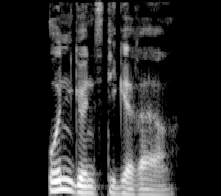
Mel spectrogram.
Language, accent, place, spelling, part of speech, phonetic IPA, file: German, Germany, Berlin, ungünstigerer, adjective, [ˈʊnˌɡʏnstɪɡəʁɐ], De-ungünstigerer.ogg
- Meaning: inflection of ungünstig: 1. strong/mixed nominative masculine singular comparative degree 2. strong genitive/dative feminine singular comparative degree 3. strong genitive plural comparative degree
